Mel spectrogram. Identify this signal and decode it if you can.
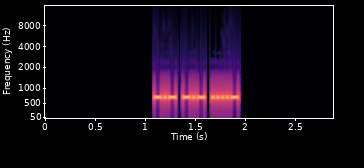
Morse code, heard as a keyed tone, about 50 wpm, 700 Hz. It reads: KK4
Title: Callsign Prefixes for Top 25 DXCC - Repeated 3x - 50wpm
